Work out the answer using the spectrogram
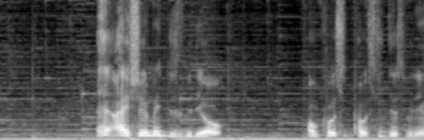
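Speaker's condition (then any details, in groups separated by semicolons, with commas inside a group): Cerebral palsy; tends to mess up words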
